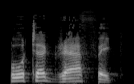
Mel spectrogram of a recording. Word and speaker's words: photographic: at this word photographic, the actual stress is on photographic, right? But contrary to the syllable like t and ik, we have another level of stress which is given to the first syllable, which is pho, right?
